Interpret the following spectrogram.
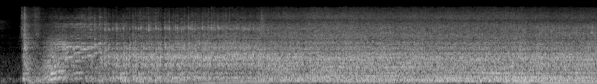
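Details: MEP-006A military 60 kW diesel genset, first start after sitting 3+ years, enclosure doors open: quick crank, catches at once, then settles into a steady, even idle with no knocks or misses. Healthy start.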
